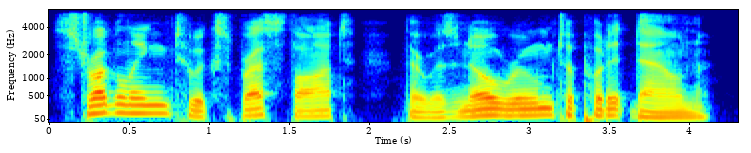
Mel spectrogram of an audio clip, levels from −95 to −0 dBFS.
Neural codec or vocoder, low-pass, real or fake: none; 5.4 kHz; real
